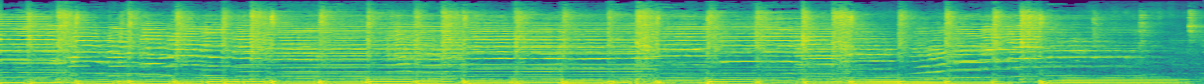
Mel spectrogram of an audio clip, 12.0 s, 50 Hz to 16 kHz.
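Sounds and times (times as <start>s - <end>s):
bass: 0.0s - 12.0s
drum beats: 0.0s - 12.0s
violin: 0.0s - 12.0s.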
